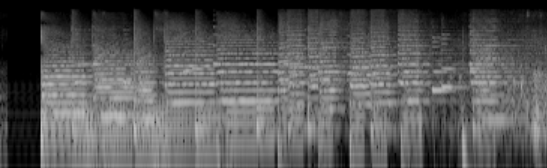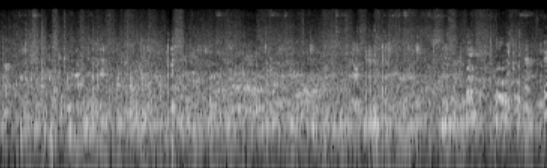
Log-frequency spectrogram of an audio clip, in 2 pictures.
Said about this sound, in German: Es oinkt und quiekt auf dem Nutztiermarkt in Shulin, Neu-Taipei. Hier werden jeden Tag lebende Schweine von Züchtern aus ganz Taiwan versteigert und gekauft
